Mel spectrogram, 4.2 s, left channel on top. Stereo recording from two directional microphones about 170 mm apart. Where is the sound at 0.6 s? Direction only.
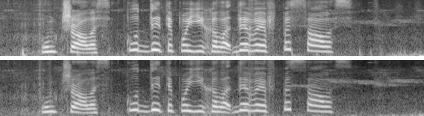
20° right (ahead or behind).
